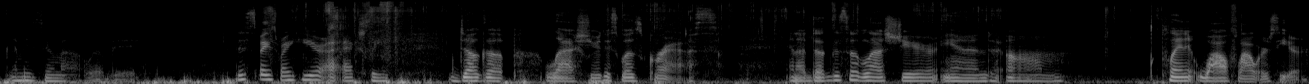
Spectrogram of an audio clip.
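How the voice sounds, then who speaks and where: A woman speaks at a fairly slow pace. Her speech is broken by long, frequent pauses. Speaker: gardening vlogger. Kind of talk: casual vlog tour. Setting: outdoors. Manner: loud; casual.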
